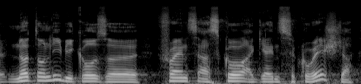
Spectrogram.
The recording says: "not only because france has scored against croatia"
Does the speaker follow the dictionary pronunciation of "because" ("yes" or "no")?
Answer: yes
